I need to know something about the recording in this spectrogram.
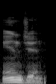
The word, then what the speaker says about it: Enjin: Notice how that's spelled, Enjin. Yeah, like the Enjin token.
